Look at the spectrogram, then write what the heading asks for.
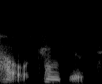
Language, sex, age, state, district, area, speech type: Marathi, male, 18-30, Maharashtra, Washim, rural, conversation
